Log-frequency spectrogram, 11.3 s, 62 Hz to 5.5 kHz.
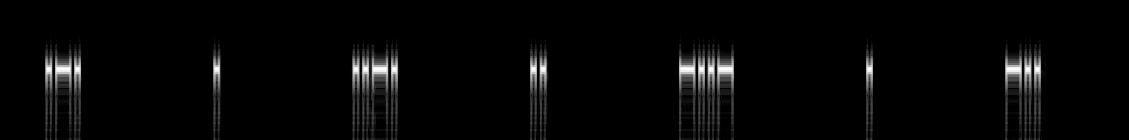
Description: Morse code, heard as a keyed tone, about 25 wpm, spaced as for 6 wpm, 600 Hz. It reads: REFIXED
